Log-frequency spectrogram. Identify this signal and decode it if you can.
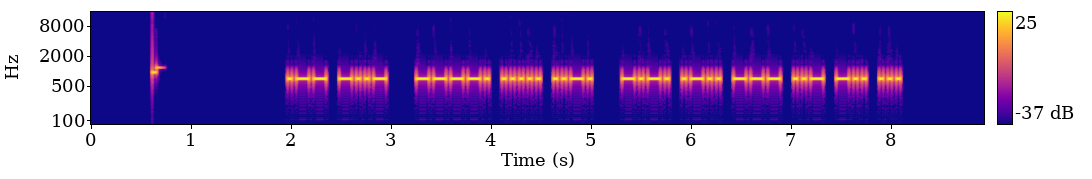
Morse code, heard as a keyed tone, about 28 wpm, 700 Hz. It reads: WX 95F CLOUDS
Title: K1USN SST QSO Practice 28wpm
